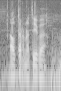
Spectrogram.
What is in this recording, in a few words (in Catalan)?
"alternativa", Catalan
